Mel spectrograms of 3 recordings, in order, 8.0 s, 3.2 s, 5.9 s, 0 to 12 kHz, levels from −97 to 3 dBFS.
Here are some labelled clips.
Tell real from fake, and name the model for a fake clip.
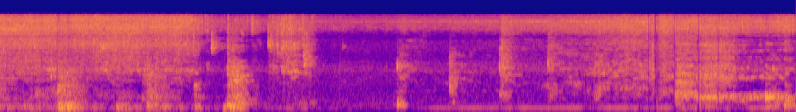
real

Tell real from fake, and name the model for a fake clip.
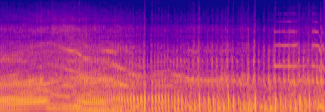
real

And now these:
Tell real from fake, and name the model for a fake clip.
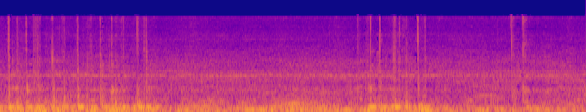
fake, codec, SNAC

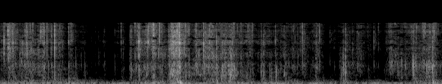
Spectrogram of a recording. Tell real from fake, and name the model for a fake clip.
fake, vocoder, Vocos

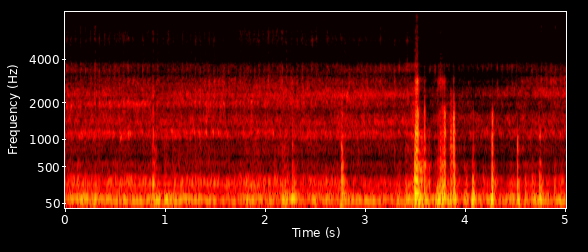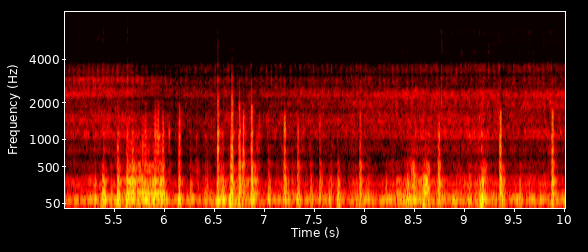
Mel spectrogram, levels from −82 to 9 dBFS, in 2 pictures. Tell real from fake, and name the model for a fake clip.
fake, vocoder, HiFi-GAN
